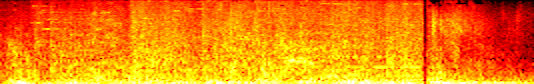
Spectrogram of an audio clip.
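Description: Magic blasts and weapon clashes crackle loudly in a fast battle.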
